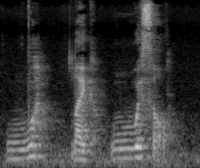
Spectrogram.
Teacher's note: And then there's WH. WH says w, very similar to just a W. It sort of has a little bit of a breath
